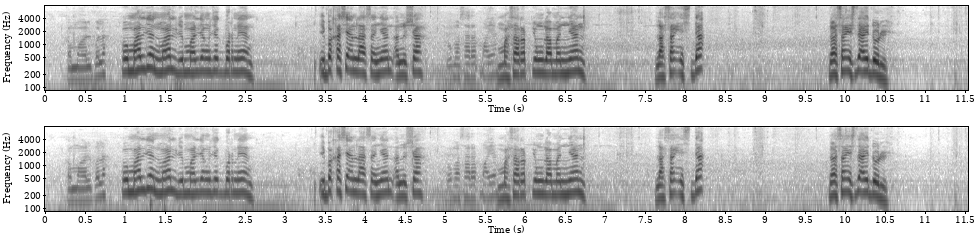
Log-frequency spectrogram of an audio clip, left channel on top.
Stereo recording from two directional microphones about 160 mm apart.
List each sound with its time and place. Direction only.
0.4 s speech: 20° right (ahead or behind)
9.7 s speech: 20° right (ahead or behind)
